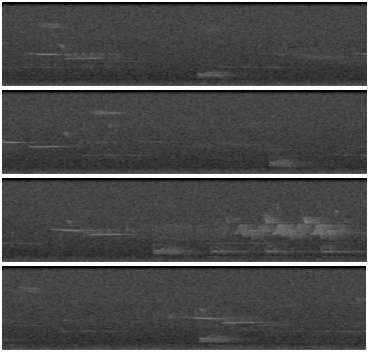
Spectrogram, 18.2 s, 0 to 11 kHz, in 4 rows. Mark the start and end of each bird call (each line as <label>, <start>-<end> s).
Black-capped Chickadee (Poecile atricapillus), 0.0-18.2 s
Red-bellied Woodpecker (Melanerpes carolinus), 0.0-18.2 s
Common Yellowthroat (Geothlypis trichas), 12.0-13.6 s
